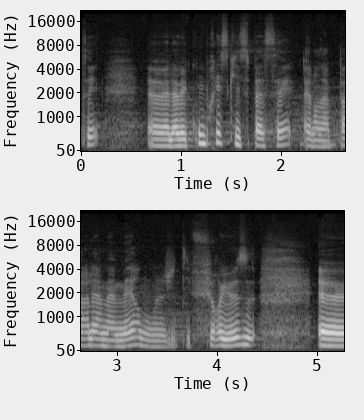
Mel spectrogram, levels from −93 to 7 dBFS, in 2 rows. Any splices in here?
yes; 1 cut; at 2.1 s

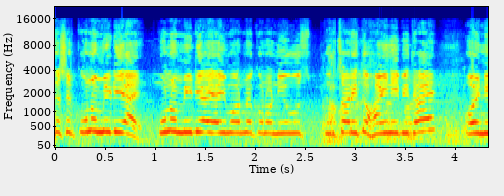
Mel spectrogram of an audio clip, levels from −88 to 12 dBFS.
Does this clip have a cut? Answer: yes; 2 cuts; at 0.9 s, 2.6 s

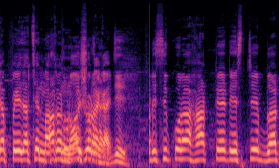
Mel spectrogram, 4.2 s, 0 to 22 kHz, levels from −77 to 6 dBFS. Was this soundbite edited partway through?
yes; 1 cut; at 2.3 s

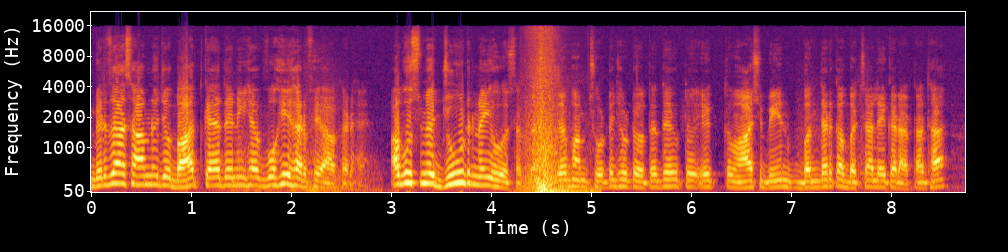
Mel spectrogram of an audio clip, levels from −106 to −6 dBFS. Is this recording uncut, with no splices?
no; 1 cut; at 4.5 s

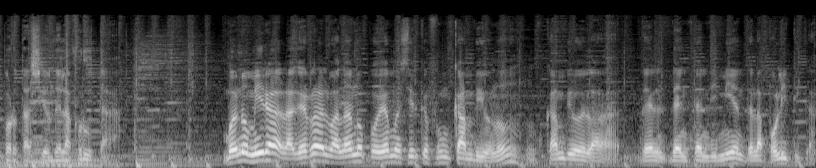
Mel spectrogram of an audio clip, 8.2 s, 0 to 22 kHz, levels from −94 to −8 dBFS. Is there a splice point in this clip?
yes; 1 cut; at 6.1 s

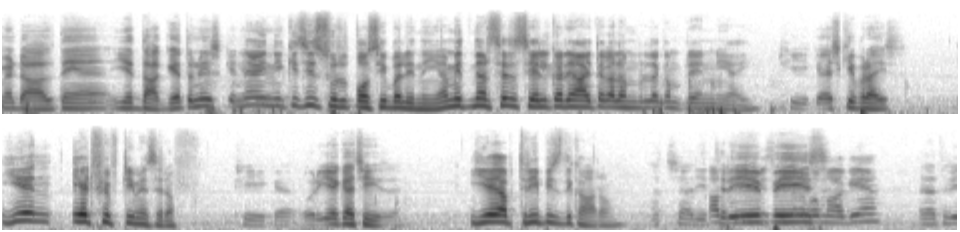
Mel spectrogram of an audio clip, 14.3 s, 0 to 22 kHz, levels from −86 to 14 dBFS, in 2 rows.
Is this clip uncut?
yes; 0 cuts

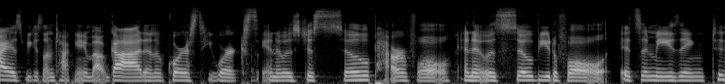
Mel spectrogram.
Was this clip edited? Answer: yes; 3 cuts; at 2.6 s, 4.5 s, 6.1 s

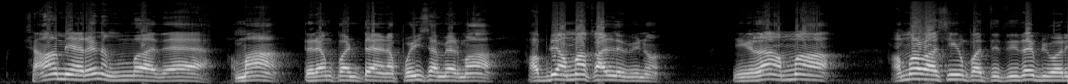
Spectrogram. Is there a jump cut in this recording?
yes; 1 cut; at 2.2 s

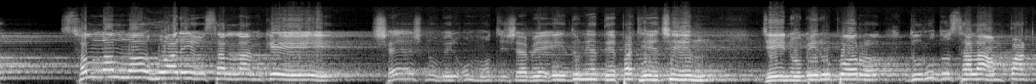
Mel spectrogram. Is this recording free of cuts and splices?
yes; 0 cuts

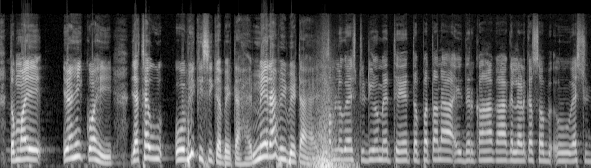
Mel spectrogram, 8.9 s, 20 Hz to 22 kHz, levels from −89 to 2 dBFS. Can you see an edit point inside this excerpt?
yes; 1 cut; at 4.9 s

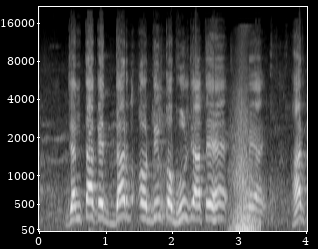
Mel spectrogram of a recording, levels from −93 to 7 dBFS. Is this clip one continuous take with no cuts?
no; 1 cut; at 3.1 s

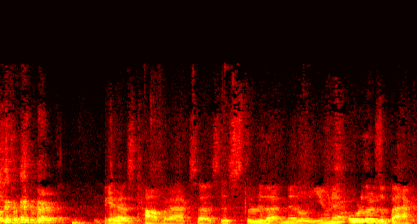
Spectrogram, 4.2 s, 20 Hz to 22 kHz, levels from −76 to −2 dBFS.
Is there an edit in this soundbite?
yes; 1 cut; at 1.1 s

